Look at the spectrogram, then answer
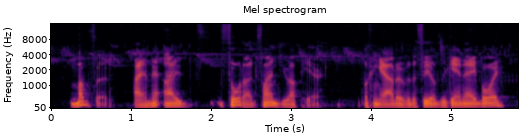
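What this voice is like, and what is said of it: Mufasa impression, deep regal voice. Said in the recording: “here comes my best Mufasa impression”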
